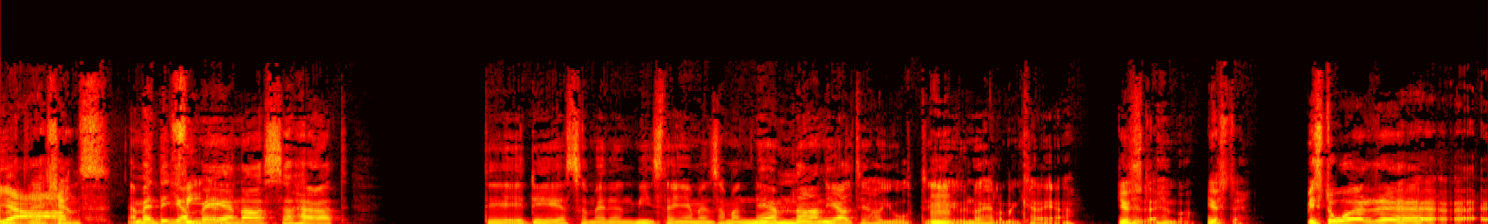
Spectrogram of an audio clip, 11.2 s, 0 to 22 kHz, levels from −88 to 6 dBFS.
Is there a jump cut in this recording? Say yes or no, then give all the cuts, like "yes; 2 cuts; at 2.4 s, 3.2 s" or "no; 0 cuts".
yes; 1 cut; at 9.0 s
